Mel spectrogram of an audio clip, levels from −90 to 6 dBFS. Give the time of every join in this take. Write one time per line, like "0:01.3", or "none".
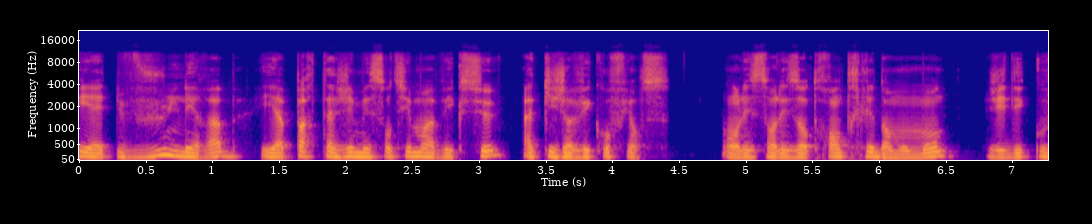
0:03.2
0:04.5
